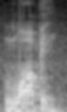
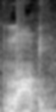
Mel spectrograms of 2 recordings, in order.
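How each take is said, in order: The two takes are said the same way.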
